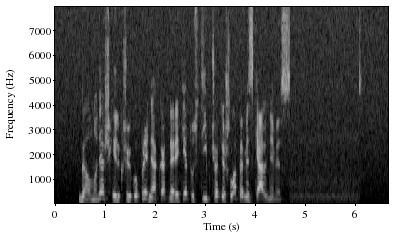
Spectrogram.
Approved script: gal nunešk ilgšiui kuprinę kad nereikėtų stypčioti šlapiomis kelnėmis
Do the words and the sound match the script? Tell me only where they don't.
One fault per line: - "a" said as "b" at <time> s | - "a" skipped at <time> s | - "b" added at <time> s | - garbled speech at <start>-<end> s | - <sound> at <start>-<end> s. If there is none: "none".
none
